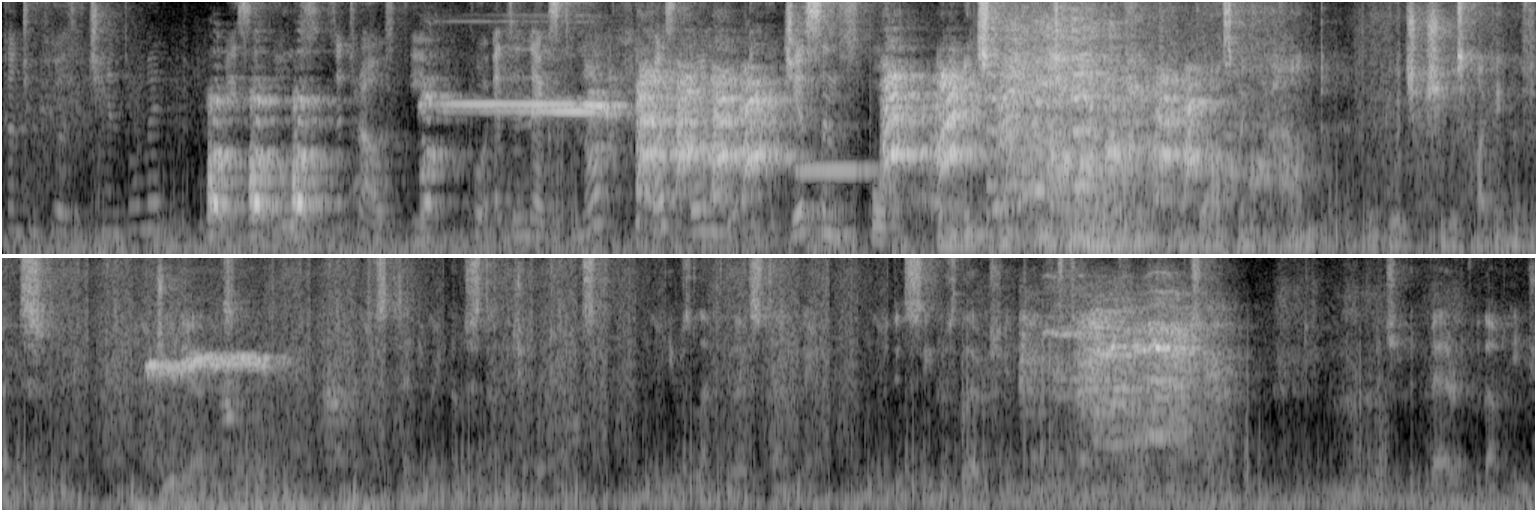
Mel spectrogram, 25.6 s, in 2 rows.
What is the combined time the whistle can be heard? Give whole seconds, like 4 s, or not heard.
4 s.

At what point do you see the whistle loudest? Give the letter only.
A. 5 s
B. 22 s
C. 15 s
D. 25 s
A.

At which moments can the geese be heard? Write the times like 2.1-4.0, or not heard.
1.6-3.6, 8.2-10.8, 13.8-16.0, 21.2-23.0.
